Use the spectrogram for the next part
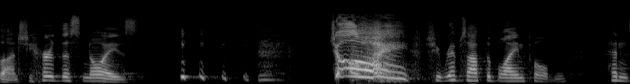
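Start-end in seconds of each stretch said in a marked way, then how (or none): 1.8-2.3 high-pitched giggle imitating an aunt; short, squeaky mimicked laugh; imitated laugh. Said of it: "It's Joy's laugh". 3.3-4.1 high, loud shriek of recognition; long, high shouted greeting; delighted cry. Retold or imitated. Mother recognises laugh, cries out.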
